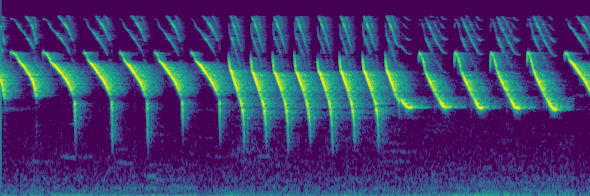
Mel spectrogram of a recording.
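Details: Canary in full, persistent song meant to excite other canaries into singing along: steady series of loud downward-sweeping whistled notes, about four per second, each with a faint higher echo, over quiet background.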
